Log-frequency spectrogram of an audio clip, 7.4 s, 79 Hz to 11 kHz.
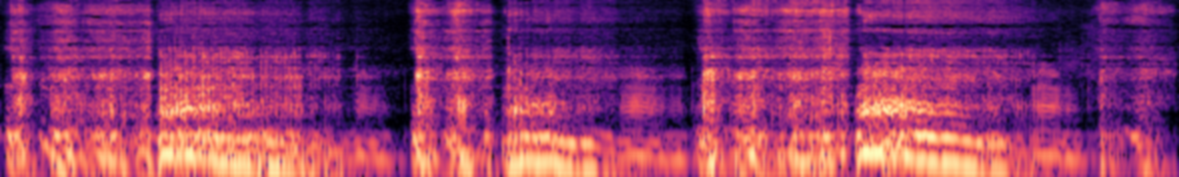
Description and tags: Very angry dog.
How it was created: I caressed my dog a lot. He looks angry but he is not really. Recorded by me on a cell phone Samsung J5.
Software used: Audacity to reduce noise, edit and export it
dog, growling, growl, angry, Very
